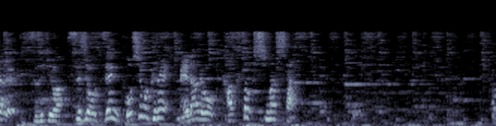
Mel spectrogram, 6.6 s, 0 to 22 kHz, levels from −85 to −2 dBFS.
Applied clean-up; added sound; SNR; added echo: classical method WPE with log-MMSE.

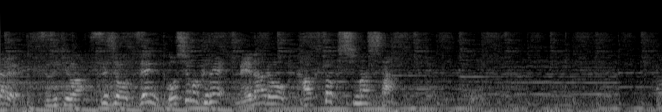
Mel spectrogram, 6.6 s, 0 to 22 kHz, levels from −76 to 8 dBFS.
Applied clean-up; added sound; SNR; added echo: none; Ocean; 17 dB; reverberation time 0.2 s.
